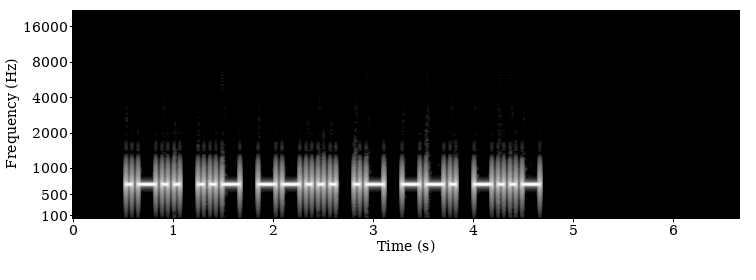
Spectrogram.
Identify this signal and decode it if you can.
Morse code, heard as a keyed tone, about 20 wpm, 700 Hz. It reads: LU7AGX
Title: DXCC-100 Call Signs - 6 Characters - Repeated 3x - 20wpm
